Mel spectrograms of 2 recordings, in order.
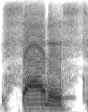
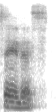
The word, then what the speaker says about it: saddest: a saddest. No, we become That's what I'm saying. Like you become the most people in the world. You really got to stop saying saddest. It's pronounced sadest.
